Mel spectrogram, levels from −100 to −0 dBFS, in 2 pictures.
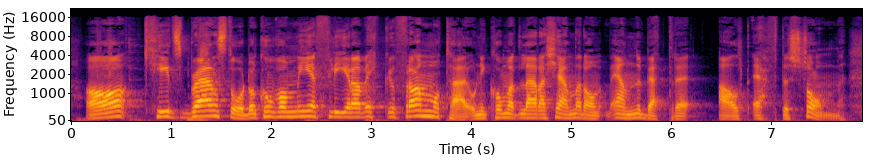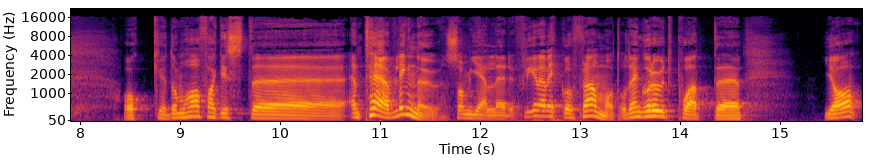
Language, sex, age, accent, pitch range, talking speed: Swedish, male, 20-39, native, 120-180 Hz, 165 wpm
